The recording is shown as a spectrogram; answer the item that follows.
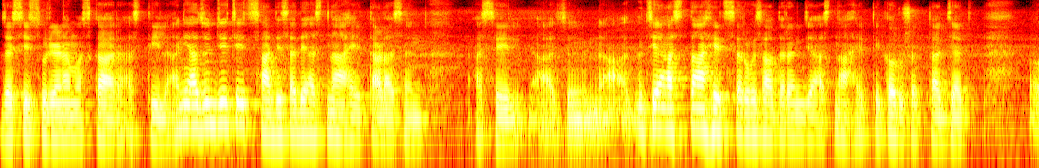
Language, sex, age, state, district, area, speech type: Marathi, male, 30-45, Maharashtra, Nashik, urban, spontaneous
